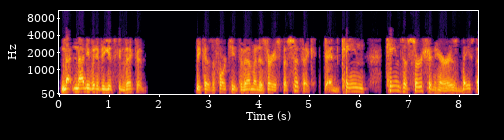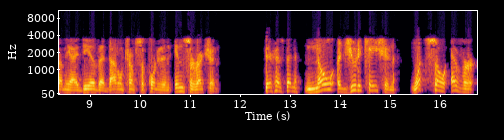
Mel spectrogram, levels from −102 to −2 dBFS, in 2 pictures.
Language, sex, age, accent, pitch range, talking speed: English, male, 60-79, American, 130-210 Hz, 130 wpm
